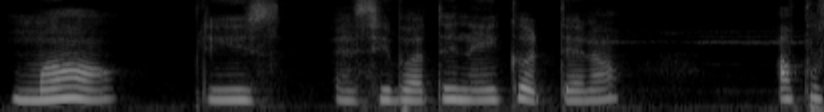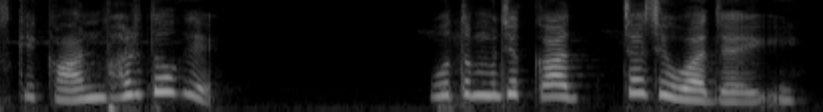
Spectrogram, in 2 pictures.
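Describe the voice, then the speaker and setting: A woman's voice: a little high, slow pace, pauses often, no room sound. A woman voicing a flustered young adult son who whines and stammers out excuses to his mother. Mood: pleading. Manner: whiny, pleading, stammering. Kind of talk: storytelling dialogue.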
